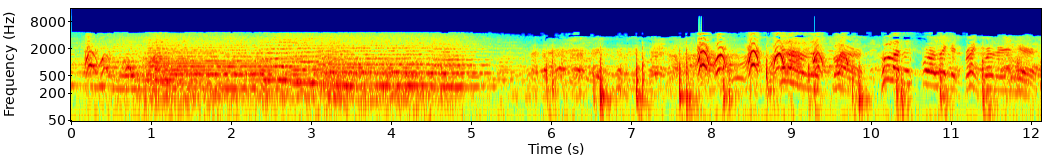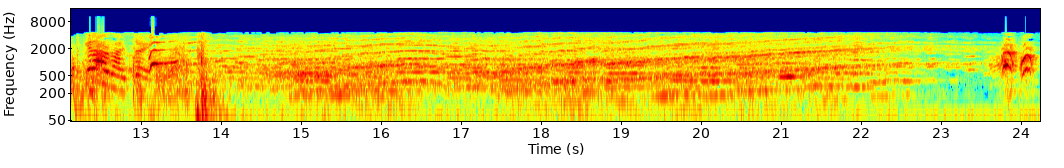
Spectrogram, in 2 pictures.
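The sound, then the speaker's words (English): A small hound whines in high, wavering tones, then breaks into a flurry of sharp yips and barks before settling back into long, pleading whimpers, fairly loud. “Hey, get away from me, you silly-looking hound. Go home. Quit following me.”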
